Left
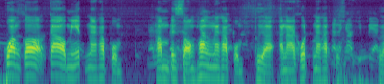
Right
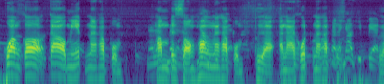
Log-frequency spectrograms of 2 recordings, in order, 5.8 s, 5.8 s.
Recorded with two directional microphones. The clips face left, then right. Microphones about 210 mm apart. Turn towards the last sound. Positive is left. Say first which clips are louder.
# right 5 dB
turn(degrees=-45)  # may be behind; listen again after turning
